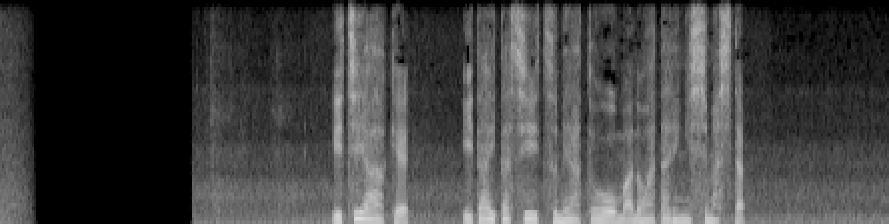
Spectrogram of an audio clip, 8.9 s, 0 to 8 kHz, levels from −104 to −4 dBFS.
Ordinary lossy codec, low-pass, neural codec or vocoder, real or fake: none; none; none; real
